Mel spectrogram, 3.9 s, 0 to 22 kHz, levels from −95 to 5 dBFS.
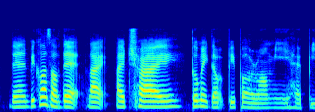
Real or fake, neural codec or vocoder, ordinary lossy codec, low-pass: fake; codec, 16 kHz, 4 kbps, FreqCodec, larger model; none; none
